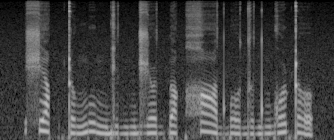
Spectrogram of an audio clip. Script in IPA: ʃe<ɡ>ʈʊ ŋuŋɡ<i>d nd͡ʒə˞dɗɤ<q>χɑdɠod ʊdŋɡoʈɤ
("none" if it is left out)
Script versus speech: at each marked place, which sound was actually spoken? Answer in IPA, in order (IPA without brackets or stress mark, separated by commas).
q, i, q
